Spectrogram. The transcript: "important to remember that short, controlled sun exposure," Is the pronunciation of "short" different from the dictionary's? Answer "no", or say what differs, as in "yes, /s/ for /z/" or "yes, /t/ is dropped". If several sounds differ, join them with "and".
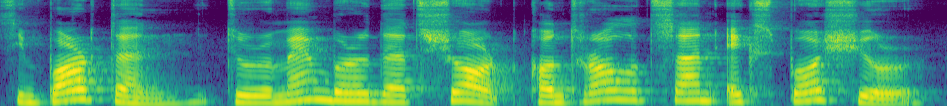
no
